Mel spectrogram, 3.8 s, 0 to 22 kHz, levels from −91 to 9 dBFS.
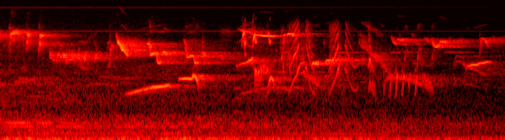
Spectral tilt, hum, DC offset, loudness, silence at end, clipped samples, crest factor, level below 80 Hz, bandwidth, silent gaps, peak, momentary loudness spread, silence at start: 1 dB/octave; none; under 0.1%; -36 LUFS; 0 s; under 0.1%; 20 dB; -54 dBFS; over 20 kHz; none; -20 dBFS; 10 LU; 0 s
